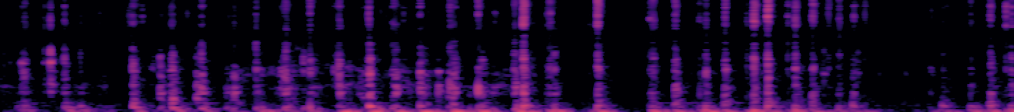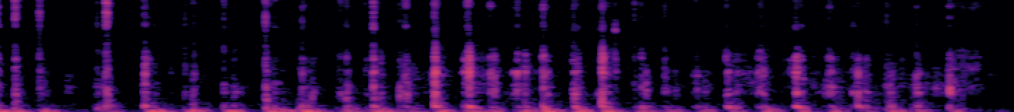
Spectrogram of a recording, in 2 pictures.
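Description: Fingertips type on and tap the keys of a black plastic laptop keyboard, producing a steady, fast stream of short, dry clicks. Each keystroke pairs a soft low thump with a bright plastic tick and dies away almost at once, with a few brief pauses between bursts.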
